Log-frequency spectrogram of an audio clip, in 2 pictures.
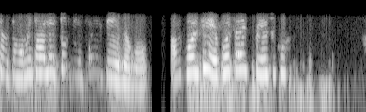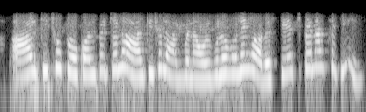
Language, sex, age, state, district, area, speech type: Bengali, female, 18-30, West Bengal, North 24 Parganas, urban, conversation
